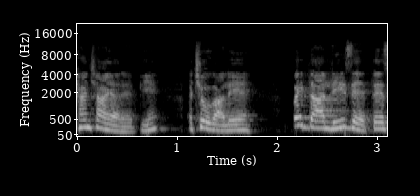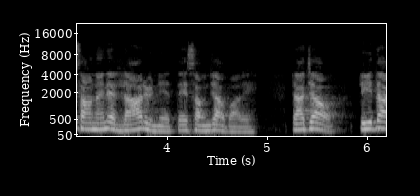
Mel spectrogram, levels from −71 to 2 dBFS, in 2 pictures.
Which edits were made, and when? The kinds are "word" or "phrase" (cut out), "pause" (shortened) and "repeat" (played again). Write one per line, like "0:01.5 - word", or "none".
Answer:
none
